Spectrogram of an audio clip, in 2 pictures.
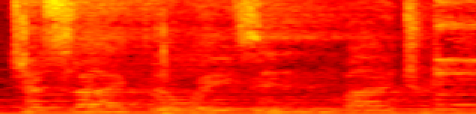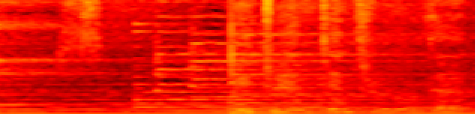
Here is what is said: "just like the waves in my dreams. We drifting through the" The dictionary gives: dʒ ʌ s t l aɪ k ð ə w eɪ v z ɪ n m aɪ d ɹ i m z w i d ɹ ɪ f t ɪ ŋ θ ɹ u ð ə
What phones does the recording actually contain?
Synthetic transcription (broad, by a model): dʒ ʌ s t l aɪ k ð ə w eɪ z ɪ n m aɪ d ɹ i z w i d ɹ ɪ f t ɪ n θ ɹ u ð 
